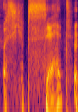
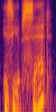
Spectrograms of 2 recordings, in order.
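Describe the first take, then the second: First: Slow, hushed whisper of Is he upset?; whispered worry. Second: Said in the usual way. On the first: Retold or imitated. Holly asking Kit about Cato, whispered. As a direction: lean in and whisper it anxiously.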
